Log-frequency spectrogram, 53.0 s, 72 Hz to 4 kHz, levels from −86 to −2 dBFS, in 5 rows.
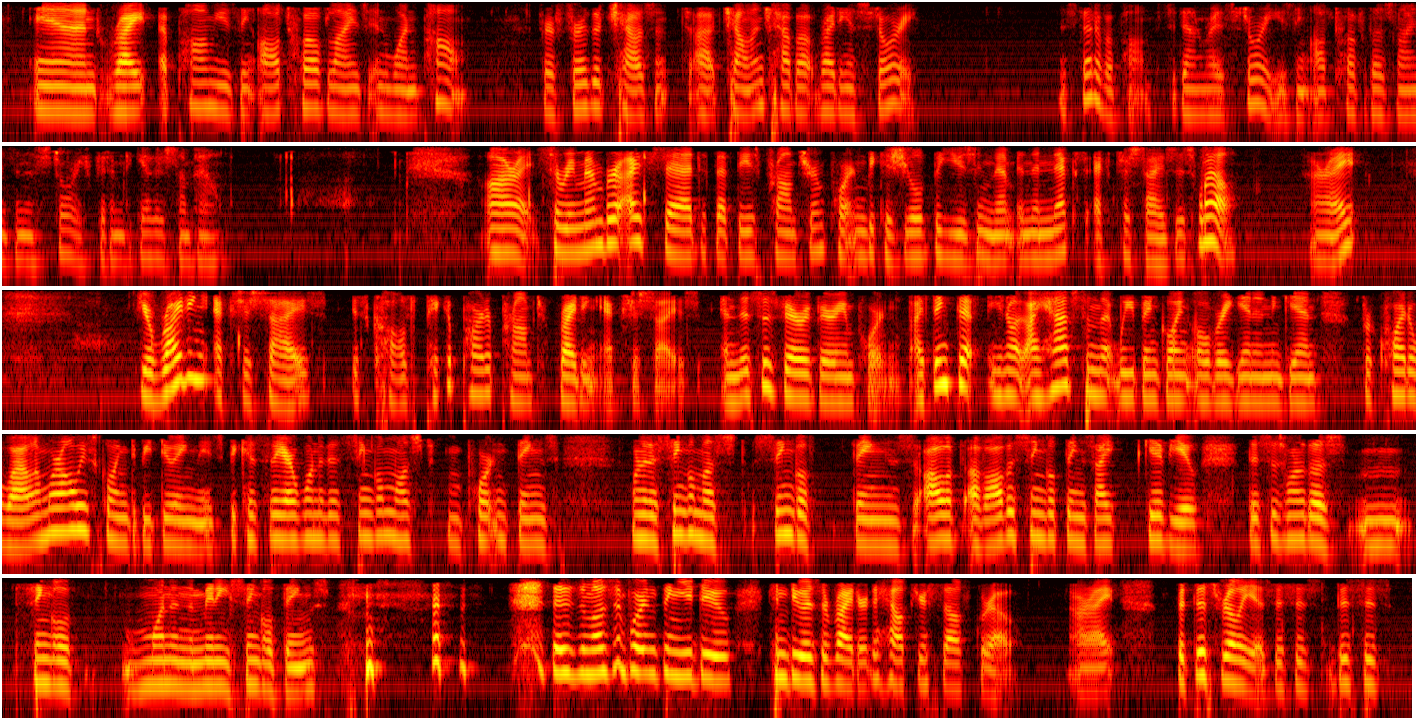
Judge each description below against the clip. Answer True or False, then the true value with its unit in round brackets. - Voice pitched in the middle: True (180 Hz)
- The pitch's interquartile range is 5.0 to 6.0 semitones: False (3.3 semitones)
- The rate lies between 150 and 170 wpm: False (205 wpm)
